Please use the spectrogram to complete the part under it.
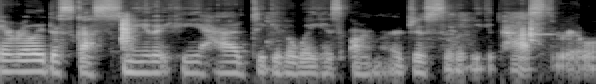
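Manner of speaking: quiet muttering under the breath. Voicing a character speaking to everyone in a cart: under her breath. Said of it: "kind of under her breath".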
